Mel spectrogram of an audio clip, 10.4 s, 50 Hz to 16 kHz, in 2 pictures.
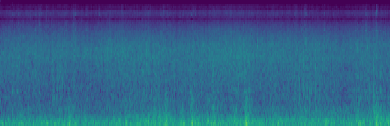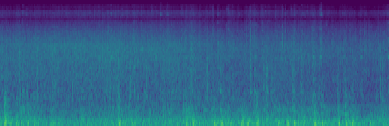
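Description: Heavy rain pouring down on a moving Toyota Land Cruiser 79, with a dense patter of drops over a steady low rumble of the engine and tyres on a wet dirt road.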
